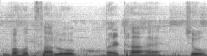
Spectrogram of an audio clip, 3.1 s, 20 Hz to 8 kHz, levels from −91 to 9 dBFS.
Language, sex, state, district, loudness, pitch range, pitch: Hindi, male, Madhya Pradesh, Katni, -19 LUFS, 100-110 Hz, 105 Hz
